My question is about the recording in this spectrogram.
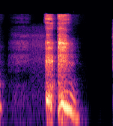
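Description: A woman clears her throat: two quick rasping bursts about a second in.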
